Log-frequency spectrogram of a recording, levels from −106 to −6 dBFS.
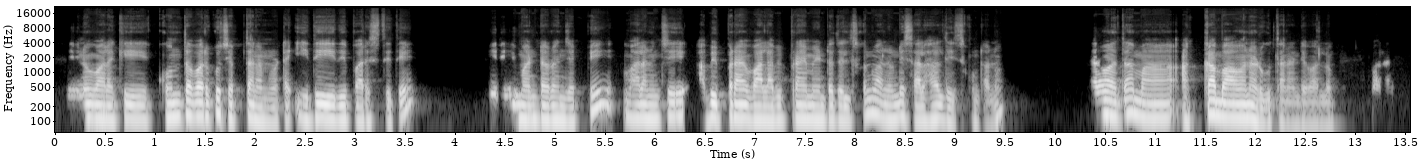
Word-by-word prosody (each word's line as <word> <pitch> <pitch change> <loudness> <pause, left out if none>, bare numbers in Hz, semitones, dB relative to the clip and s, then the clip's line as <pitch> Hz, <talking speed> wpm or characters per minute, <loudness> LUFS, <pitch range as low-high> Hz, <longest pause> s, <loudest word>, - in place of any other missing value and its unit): నేను 115 - -4
వాళ్ళకి 105 +1 +1 0.3
కొంతవరకు 120 +1 +3
చెప్తాననమాట. 100 -4 -2 0.2
ఇది 115 +3 +1
ఇది 105 0 +1
పరిస్థితి. 95 -1 -4 0.8
మీరు 370 - -7
ఏమంటారు? 105 -1 +2
అని 100 - 0
చెప్పి 100 - -3 0.3
వాళ్ళ 110 0 +1
నుంచి 110 +3 -1 0.3
అభిప్రాయ 115 -1 +2
వాళ్ళ 100 -1 +3
అభిప్రాయం 105 +1 0
ఏంటో 105 +1 -1
తెలుసుకొని 100 +8 -3
వాళ్ళ 115 -4 0
నుండి 115 +2 0
సలహాలు 100 +2 0
తీసుకుంటాను. 90 - -9 0.9
తర్వాత 130 -1 +3 0.2
మా 115 - +1 0.4
అక్కా, 100 +8 +2
బావని 115 -1 +4
అడుగుతానండి. 85 -3 -5
వాళ్ళు 80 0 -8 0.4
వాళ్లని. - - -15
110 Hz, 130 wpm, -21 LUFS, 100-115 Hz, 0.9 s, బావని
